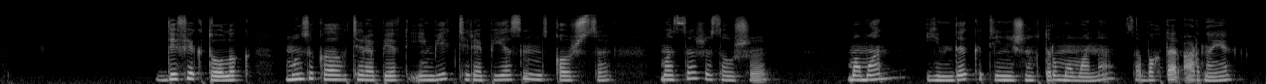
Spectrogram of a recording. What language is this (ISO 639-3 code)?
kaz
